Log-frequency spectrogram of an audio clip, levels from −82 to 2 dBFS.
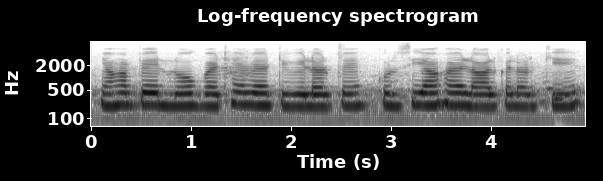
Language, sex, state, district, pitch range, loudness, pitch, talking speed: Hindi, female, Odisha, Malkangiri, 200-215 Hz, -13 LUFS, 210 Hz, 170 wpm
